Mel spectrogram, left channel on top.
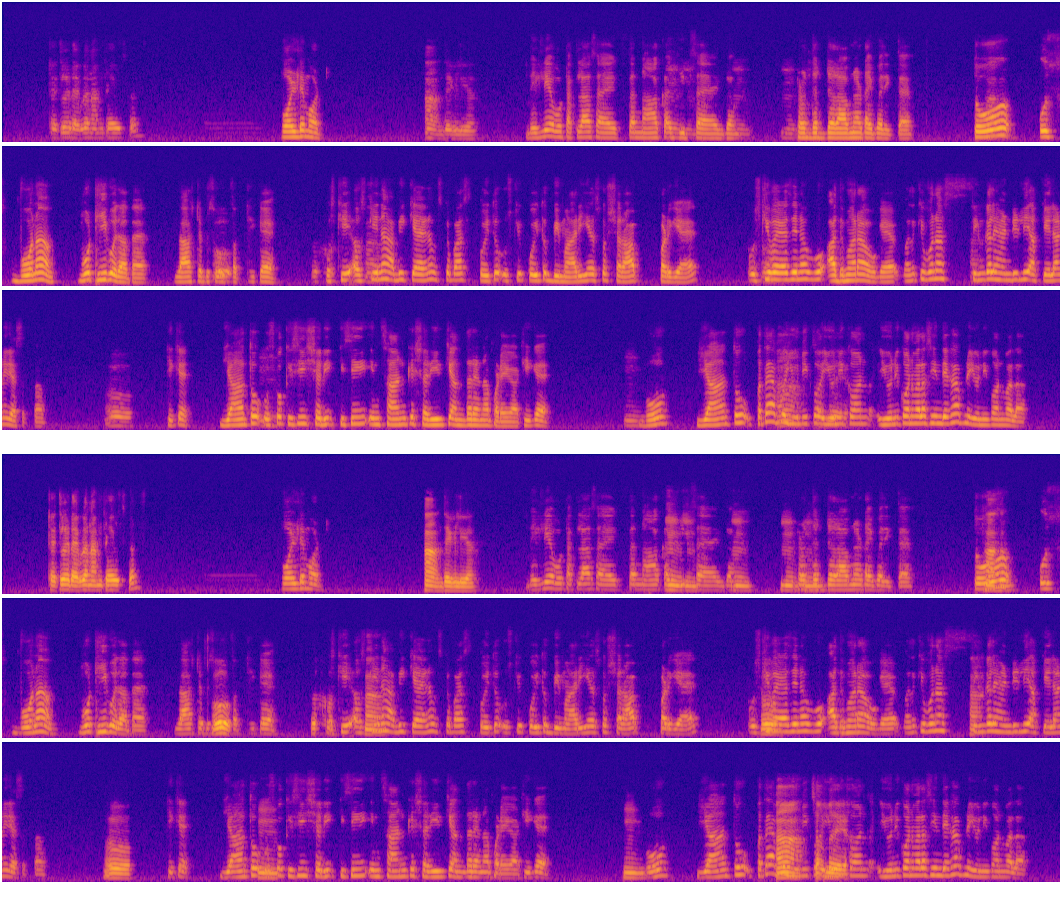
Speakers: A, on the right (about 50°); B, on the left (about 20°).
A: टकला टाइप का नाम क्या है उसका
B: वोल्डेमॉर्ट
A: हाँ देख लिया
B: देख लिया वो टकला सा है उसका नाक
A: हम्म
B: अजीब
A: हम्म
B: सा है एकदम
A: हम्म हम्म
B: थोड़ा
A: हम्म,
B: डर- डरावना टाइप का दिखता है तो
A: हाँ हाँ
B: उस वो ना वो ठीक हो जाता है लास्ट एपिसोड
A: ओ
B: तक ठीक है
A: ओ
B: उसकी उसकी
A: हाँ
B: ना अभी क्या है ना उसके पास कोई तो उसकी कोई तो बीमारी है उसको शराब पड़ गया है उसकी
A: ओ
B: वजह से ना वो अधमरा हो गया है मतलब कि वो ना सिंगल
A: हाँ
B: हैंडेडली अकेला नहीं रह सकता
A: ओ
B: ठीक है या तो
A: हम्म
B: उसको किसी शरीर किसी इंसान के शरीर के अंदर रहना पड़ेगा ठीक है
A: हम्म
B: वो या तो पता है आपको
A: हाँ
B: यूनिको
A: समझ
B: यूनिकॉर्न
A: गया
B: यूनिकॉर्न वाला सीन देखा आपने यूनिकॉर्न वाला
